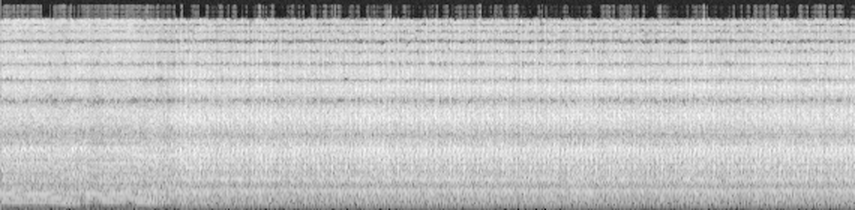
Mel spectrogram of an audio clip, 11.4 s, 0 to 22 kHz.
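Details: 1993 Dodge Cummins diesel at idle with rough idle and low power, fuel pressure monitored: steady clatter with uneven lumpy beat, cutting out periodically; owner suspects lift pump, not confirmed.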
